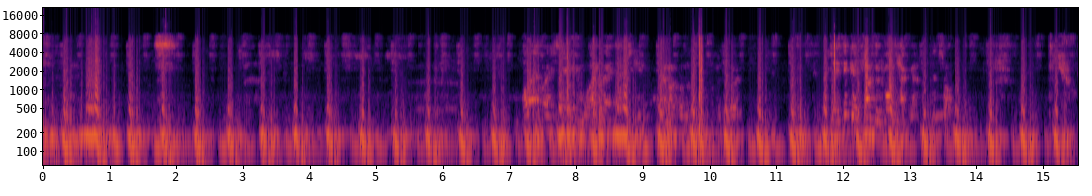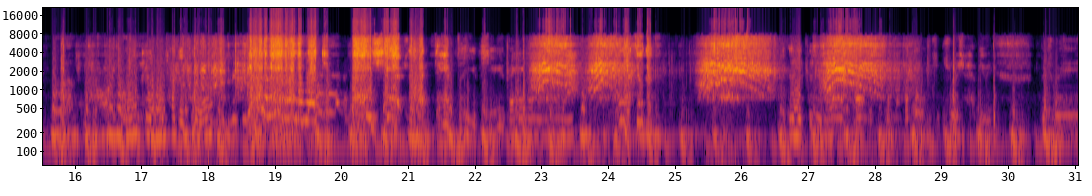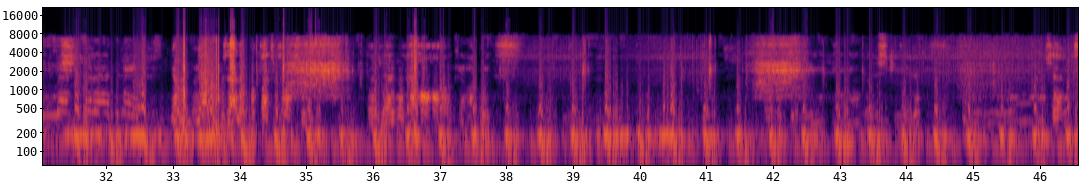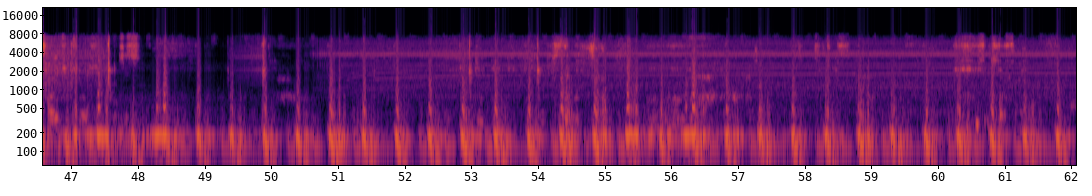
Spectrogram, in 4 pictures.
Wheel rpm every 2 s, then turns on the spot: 0, 0, 0, 0, 0, 0, 0, 0, 10, 20, 0, 50, 50, 40, 0, 0, 0, 30, 0, 0, 10, 10, 20, 0, 0, 0, 0, 0, 0, 0, 0.
18-20 44-46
